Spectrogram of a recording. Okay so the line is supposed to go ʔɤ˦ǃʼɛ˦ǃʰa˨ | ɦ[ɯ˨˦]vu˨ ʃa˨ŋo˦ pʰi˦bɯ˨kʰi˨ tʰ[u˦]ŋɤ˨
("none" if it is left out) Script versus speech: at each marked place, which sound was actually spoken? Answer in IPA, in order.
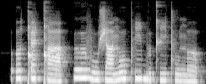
ɯ˦, u˨

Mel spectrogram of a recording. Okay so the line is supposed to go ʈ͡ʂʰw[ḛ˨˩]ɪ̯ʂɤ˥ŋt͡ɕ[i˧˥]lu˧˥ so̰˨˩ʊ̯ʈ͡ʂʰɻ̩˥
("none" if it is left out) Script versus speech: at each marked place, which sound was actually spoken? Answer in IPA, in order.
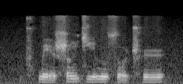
ḛ˨˩, i˧˥

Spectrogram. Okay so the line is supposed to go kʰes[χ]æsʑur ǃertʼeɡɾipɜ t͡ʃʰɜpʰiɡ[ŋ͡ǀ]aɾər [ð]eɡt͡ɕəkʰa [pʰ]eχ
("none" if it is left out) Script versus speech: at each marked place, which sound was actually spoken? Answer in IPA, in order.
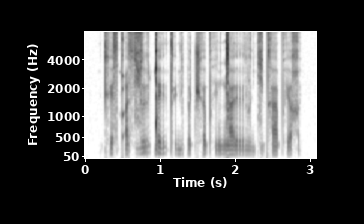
qʼ, ŋ͡ǀ, v, pʰ

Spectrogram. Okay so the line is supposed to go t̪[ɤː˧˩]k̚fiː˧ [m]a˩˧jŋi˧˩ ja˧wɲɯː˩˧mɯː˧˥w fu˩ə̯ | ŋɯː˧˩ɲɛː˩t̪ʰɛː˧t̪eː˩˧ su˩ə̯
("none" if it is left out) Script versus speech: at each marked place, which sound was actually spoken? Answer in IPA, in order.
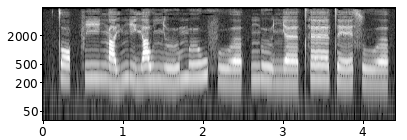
ɔː˧˩, ŋ

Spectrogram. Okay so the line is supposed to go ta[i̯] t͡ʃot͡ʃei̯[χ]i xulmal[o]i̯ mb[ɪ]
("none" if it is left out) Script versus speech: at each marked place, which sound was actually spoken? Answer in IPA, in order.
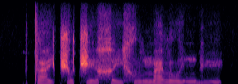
i̯, χ, o, y

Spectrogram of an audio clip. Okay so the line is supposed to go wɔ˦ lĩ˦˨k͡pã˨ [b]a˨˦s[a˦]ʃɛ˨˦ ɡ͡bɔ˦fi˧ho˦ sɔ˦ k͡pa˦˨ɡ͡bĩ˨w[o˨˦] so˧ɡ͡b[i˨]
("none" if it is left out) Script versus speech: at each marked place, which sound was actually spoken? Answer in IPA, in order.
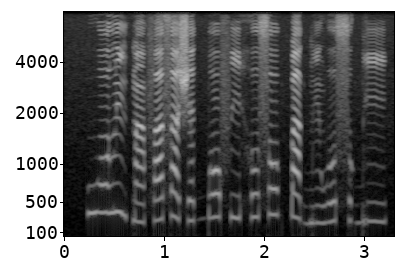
f, a˦˨, o˨˦, i˧

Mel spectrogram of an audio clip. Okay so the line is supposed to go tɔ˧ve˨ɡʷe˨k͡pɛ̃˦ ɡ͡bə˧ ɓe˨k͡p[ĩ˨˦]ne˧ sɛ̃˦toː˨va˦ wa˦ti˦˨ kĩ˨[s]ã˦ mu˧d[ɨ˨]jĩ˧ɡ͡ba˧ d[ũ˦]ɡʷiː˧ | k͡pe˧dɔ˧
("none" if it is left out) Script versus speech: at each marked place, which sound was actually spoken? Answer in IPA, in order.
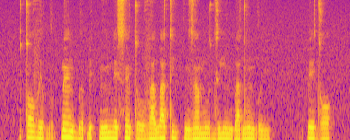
ĩ˨˦, z, ɨ˨˦, ũ˦

